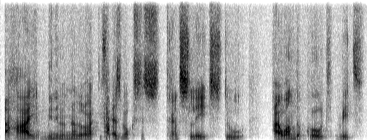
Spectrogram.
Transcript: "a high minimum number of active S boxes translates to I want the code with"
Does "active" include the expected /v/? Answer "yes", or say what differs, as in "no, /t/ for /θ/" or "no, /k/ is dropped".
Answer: no, /f/ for /v/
